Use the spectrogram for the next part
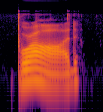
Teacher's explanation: in this word broad you it doesn't follow the rules so it doesn't sound like oh at all it sounds like ah as in hot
